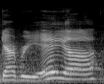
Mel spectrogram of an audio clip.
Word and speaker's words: Gabriella: it which you know is pronounced gabriele because the double l again makes a y sound yeah and it just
